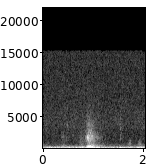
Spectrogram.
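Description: Plastic fittings of a pressure-transducer tubing set being handled: one sharp click a little before halfway, then a couple of faint ticks, over a low steady hum.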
